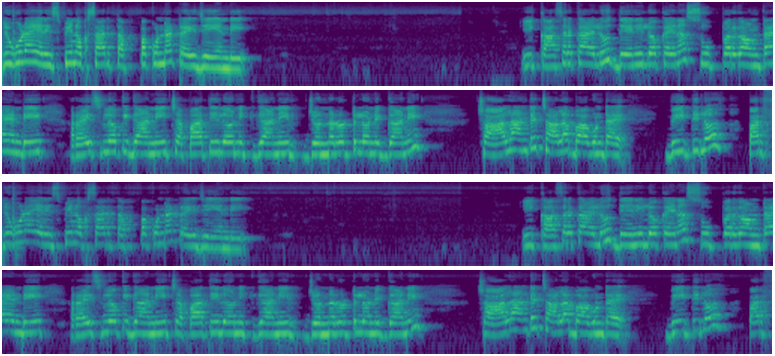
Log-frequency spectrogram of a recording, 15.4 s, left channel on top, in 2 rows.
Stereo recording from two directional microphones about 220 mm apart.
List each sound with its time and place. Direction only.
0.0 s a woman's voice: 50° left (ahead or behind)
5.1 s a woman's voice: 25° left (ahead or behind); by 15.3 s 45° left (ahead or behind)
